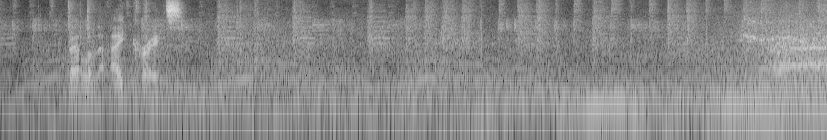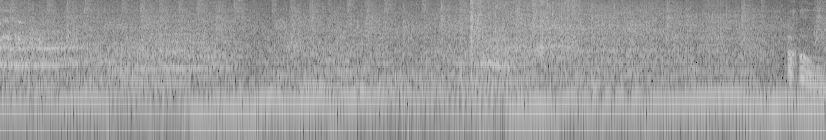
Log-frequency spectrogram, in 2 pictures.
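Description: Diecast toy cars race down a canyon street-racing track, with a continuous loud rolling rumble and whirring that rises and falls as the cars run, under excited commentary throughout.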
